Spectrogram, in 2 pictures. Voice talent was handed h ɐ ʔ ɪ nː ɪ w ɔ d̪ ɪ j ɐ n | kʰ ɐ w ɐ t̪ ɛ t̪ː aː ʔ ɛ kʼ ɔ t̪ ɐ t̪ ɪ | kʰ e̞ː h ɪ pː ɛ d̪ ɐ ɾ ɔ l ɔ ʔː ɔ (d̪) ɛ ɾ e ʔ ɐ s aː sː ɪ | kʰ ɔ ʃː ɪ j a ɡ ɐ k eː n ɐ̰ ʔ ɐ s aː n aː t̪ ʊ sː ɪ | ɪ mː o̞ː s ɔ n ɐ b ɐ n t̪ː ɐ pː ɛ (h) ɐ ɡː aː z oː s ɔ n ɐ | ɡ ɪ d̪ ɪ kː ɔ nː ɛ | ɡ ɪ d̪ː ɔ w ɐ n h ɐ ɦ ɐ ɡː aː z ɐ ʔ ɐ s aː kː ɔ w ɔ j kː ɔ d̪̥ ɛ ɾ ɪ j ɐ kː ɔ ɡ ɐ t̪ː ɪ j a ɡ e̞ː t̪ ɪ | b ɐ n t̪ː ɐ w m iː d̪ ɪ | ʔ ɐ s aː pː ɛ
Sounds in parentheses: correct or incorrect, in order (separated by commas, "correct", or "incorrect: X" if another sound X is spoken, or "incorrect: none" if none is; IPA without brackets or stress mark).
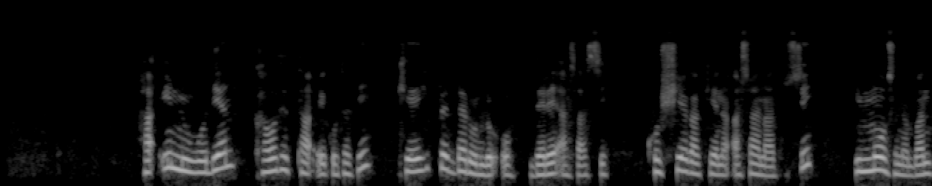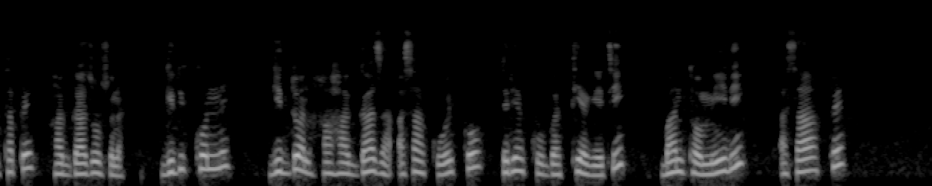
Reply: correct, correct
